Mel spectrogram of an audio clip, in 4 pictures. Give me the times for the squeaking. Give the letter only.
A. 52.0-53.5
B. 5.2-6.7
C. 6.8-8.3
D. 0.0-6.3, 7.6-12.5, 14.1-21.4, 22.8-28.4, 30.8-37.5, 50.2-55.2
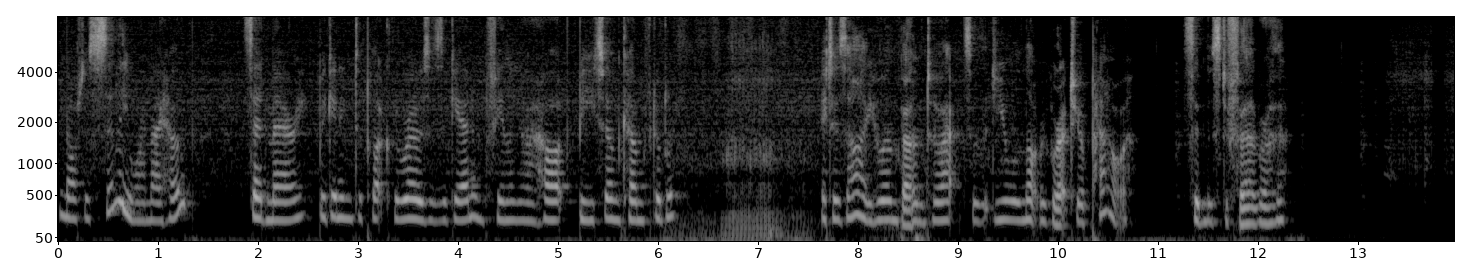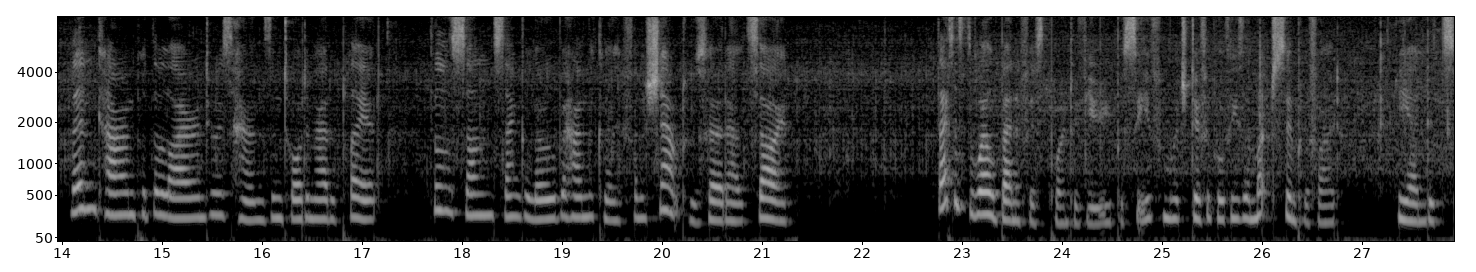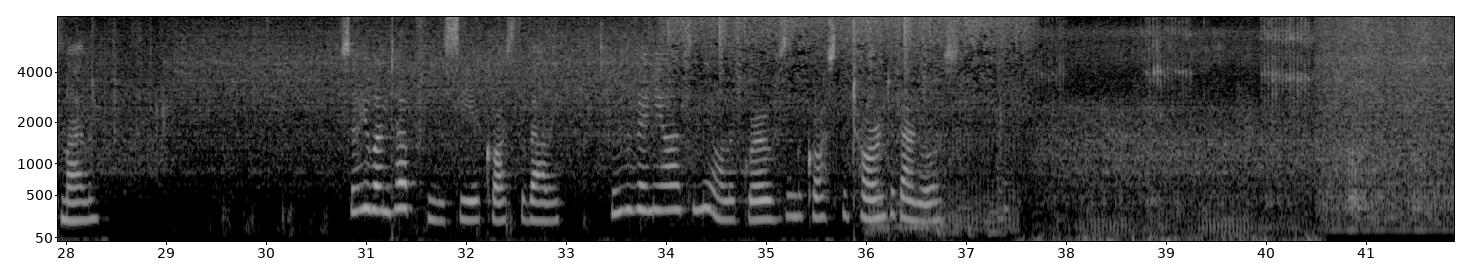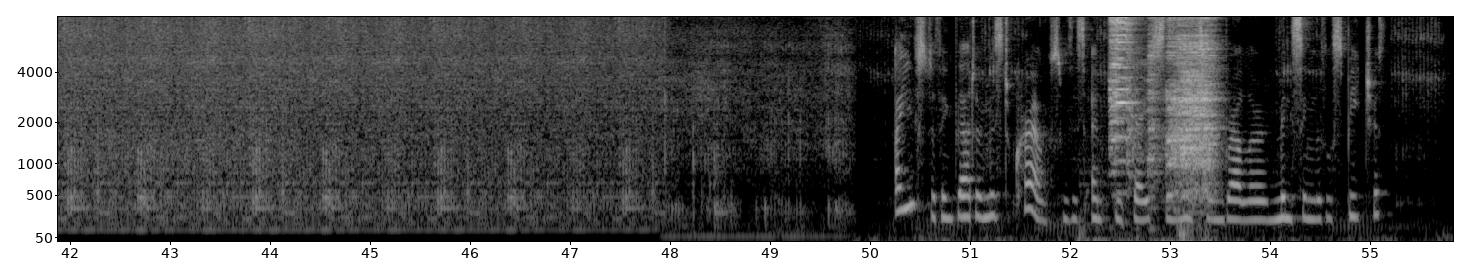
A.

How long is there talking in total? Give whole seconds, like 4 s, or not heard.
36 s.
